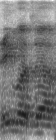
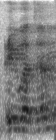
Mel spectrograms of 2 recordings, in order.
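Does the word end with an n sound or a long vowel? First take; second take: long vowel; n sound. First: The word ends with a long a vowel. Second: The word ends with an n sound. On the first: The speaker calls it right. "इवजा बोल के रुकना है" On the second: The speaker calls it wrong. "इवजन नहीं है"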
